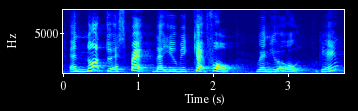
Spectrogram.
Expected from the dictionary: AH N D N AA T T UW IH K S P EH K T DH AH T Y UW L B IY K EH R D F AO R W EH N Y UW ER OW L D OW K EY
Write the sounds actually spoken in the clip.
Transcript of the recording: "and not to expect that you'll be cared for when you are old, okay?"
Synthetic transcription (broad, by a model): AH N N AA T T UW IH K S P EH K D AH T Y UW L B IY K EH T F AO L W EH N Y UW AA OW L D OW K EY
